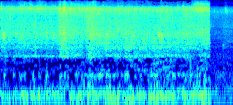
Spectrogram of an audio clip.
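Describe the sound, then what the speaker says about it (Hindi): Onions fry in melted ghee for a beef trotters (paye) dish, giving a steady, close, dense sizzle with light stirring that cuts off sharply near the end. "मैं इसके अंदर प्याज को ऐड कर रही हूँ और प्याज को हमने फ्राई कर लिया"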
